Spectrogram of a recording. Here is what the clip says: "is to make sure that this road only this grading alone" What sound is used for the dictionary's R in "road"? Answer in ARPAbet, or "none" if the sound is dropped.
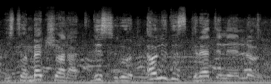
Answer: R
